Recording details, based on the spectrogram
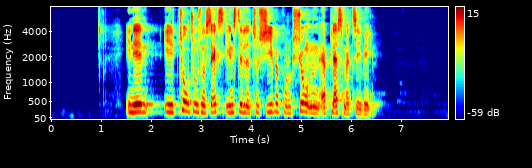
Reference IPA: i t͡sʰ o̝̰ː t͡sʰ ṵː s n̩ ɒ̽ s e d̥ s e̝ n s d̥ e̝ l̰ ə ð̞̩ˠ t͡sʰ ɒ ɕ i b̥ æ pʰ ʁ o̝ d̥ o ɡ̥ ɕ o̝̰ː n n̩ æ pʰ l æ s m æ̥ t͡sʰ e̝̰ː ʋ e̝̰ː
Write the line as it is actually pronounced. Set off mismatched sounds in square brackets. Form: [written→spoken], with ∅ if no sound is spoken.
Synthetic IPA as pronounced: i t͡sʰ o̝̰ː t͡sʰ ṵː s n̩ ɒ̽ s e [d̥→ɡ̥] s e̝ n s d̥ e̝ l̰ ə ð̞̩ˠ t͡sʰ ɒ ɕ i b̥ æ pʰ ʁ o̝ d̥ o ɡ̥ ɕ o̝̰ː n n̩ æ pʰ l æ s m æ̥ t͡sʰ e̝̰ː ʋ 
